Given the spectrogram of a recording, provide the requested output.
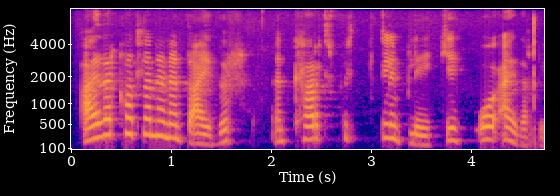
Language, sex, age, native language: Icelandic, female, 60-69, Icelandic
